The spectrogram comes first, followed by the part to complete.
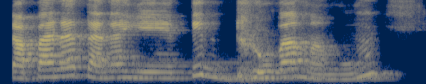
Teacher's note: note the dvitvam, doubling of dh here.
